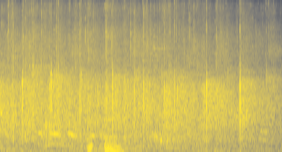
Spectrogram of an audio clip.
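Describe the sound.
A steady round of applause from a group, dense clapping with sharp individual claps popping out, a few faint voices briefly audible underneath.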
